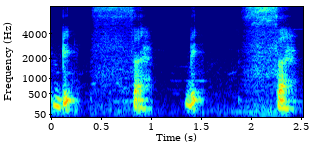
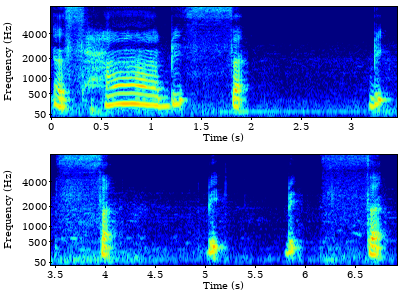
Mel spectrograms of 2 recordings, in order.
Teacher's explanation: Je lis directement avec la lettre Sin et non pas avec la lettre Lam puisqu'il n'y a pas de soukoun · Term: shidda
